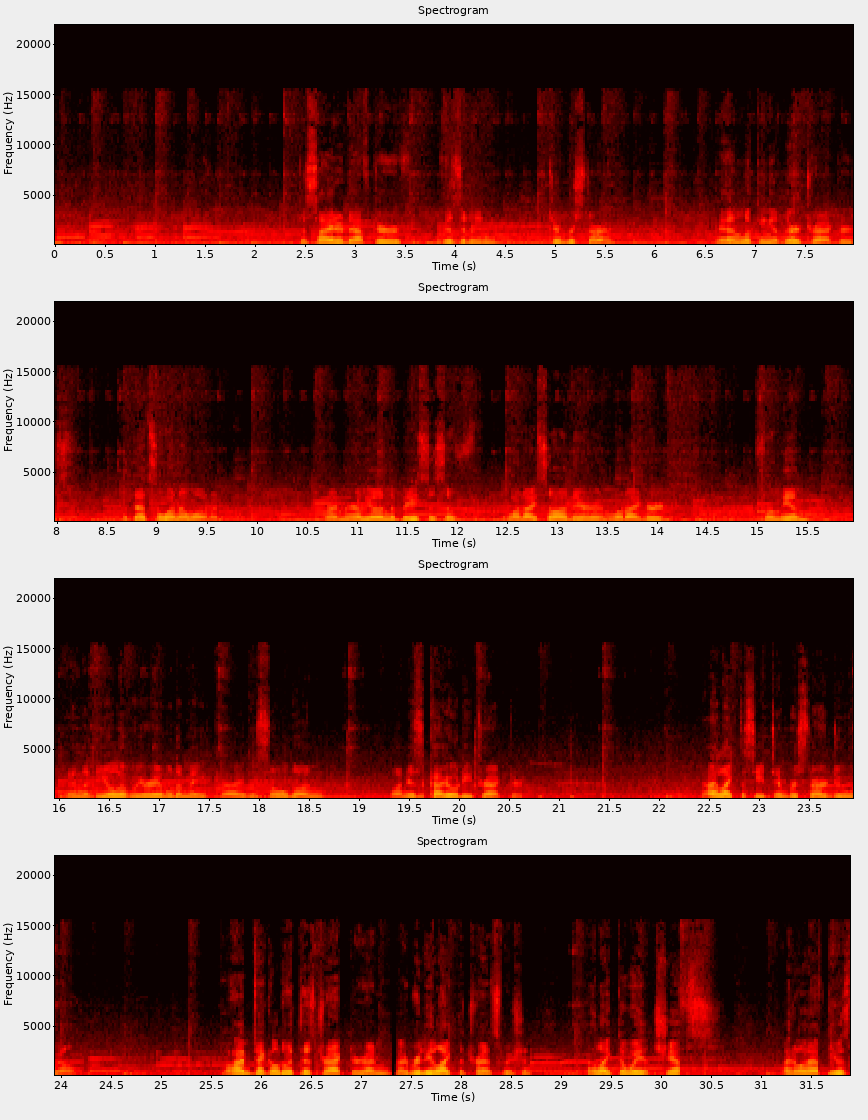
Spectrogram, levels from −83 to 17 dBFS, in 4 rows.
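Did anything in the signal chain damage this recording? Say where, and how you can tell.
Yes: a gap at a join of encoded pieces, from 27.29 to 27.34 s. This is a codec-stage fault. The sound stops for about 47 ms and then carries on from where it left off, with nothing lost from the material. That points to two separately encoded segments spliced together without trimming. The encoder's start-up delay and the padding in the last frame of the earlier piece both remain, so they open a silent hole whose edges the codec blurs.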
